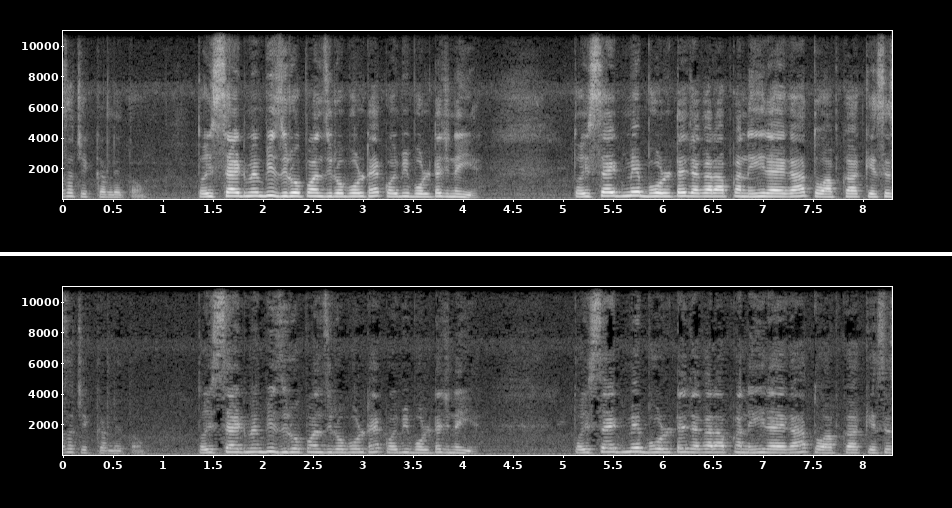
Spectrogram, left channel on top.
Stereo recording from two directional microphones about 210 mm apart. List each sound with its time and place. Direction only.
1.4 s speech: 45° left (ahead or behind)
5.1 s speech: 50° left (ahead or behind)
